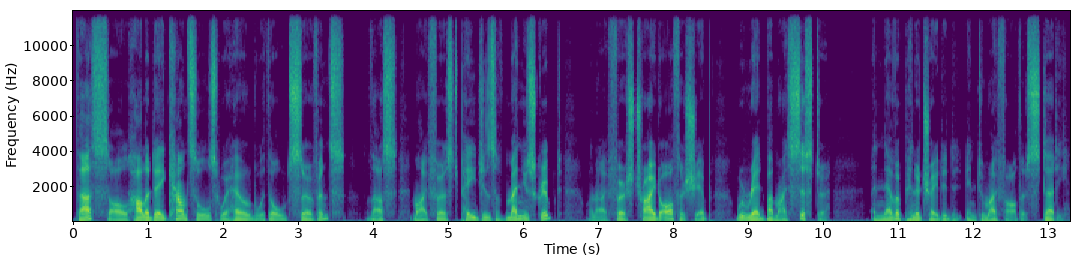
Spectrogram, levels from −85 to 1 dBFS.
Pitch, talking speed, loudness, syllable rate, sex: 110 Hz, 145 wpm, -22 LUFS, 4.4 syllables/s, male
